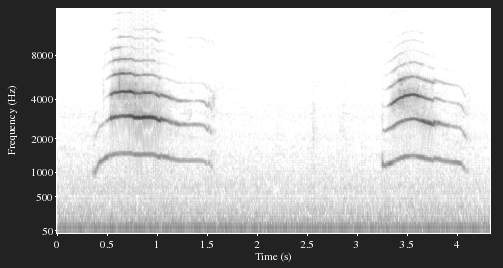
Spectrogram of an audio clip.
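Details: Kitten near her sister, about to cuddle. Two clear, high meows come roughly three seconds apart. The first is longer and louder, and both are steady in pitch with a slight fall at the end.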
